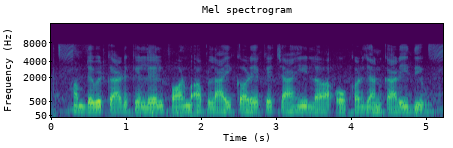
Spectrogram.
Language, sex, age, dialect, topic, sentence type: Magahi, male, 41-45, Western, banking, question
